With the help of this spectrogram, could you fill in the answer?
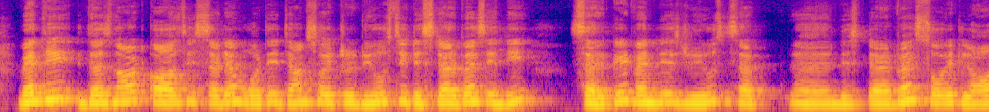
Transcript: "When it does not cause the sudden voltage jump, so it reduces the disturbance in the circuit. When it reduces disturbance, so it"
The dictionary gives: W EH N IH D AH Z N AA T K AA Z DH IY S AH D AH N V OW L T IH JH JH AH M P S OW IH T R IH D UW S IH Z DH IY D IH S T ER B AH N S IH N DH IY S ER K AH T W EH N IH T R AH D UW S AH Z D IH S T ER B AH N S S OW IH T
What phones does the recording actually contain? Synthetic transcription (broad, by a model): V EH N IH D AH Z N AA T K AA Z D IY S AH D AH N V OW T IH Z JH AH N S OW IH T R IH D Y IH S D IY D IH S T ER B AH N S IH N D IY S ER K AH T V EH N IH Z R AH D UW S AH D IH S T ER B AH N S S OW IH T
